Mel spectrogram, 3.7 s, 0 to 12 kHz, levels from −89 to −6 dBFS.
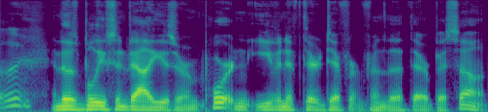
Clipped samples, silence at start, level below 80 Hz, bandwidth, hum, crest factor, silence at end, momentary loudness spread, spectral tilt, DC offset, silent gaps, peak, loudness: under 0.1%; 0 s; -38 dBFS; 12 kHz; none; 18 dB; 0 s; 8 LU; -7 dB/octave; under 0.1%; none; -6 dBFS; -24 LUFS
